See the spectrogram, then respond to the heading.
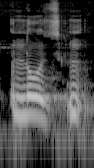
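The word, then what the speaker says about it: Lodge: Thomas लोड जो है लोड लोज Thomas लोज है यह डी जो है साइलेंट होता है लीली थॉमस लोज और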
